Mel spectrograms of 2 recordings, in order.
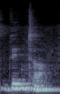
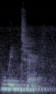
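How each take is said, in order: First: It is said with German pronunciation. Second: It is said with English pronunciation. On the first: "you basically just pronounce winter a tiny bit different. It's winter" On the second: "instead of winter"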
